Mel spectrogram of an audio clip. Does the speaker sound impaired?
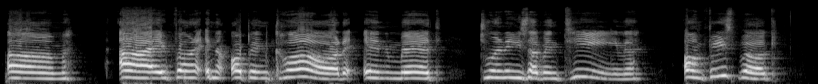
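Yes: cerebral palsy; right-sided, premature, diagnosed 6 months, limp, foot braces, small right hand, foot surgeries at 7, 11; Botox right thigh, leg, foot last week, right hand surgery 6 months ago, lifelong physical therapy; speech disability, predicted never to talk, first word around one year, speech therapy since age one.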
